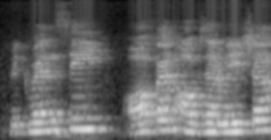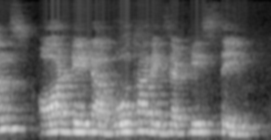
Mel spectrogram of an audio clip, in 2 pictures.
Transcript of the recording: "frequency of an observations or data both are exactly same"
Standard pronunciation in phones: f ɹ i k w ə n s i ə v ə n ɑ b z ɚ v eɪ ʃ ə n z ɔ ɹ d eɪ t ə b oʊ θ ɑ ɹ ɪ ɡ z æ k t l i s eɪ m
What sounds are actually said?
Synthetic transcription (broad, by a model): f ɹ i k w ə n s i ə p ə n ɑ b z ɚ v eɪ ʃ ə n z ɔ ɹ d eɪ t ə b oʊ t ɑ ɹ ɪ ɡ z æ k t l i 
